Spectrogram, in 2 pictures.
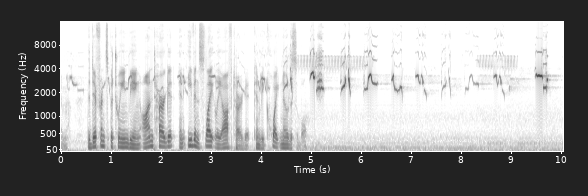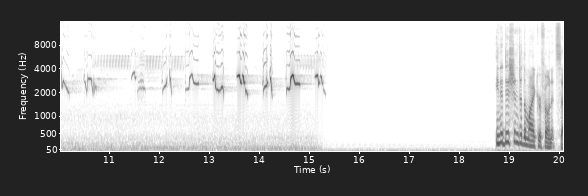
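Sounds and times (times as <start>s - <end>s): buzzy bird trill: 0.0s - 15.4s.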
